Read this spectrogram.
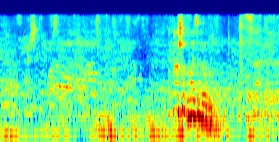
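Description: A band plays live music with electric guitars.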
